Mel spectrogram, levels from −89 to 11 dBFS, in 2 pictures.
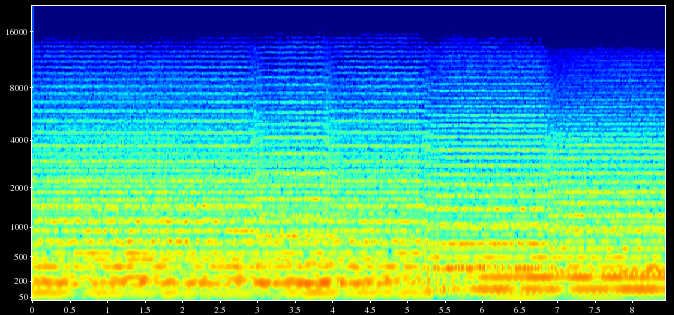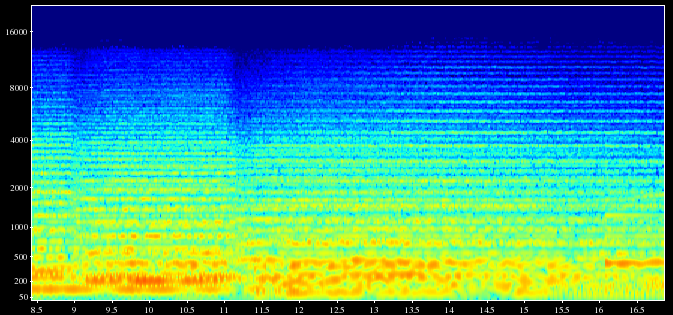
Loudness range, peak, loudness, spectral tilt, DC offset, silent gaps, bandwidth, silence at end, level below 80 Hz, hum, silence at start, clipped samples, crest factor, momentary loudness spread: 3 LU; 0 dBFS; -14 LUFS; -6.5 dB/octave; under 0.1%; none; 13 kHz; 0 s; -36 dBFS; none; 0 s; under 0.1%; 14 dB; 5 LU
